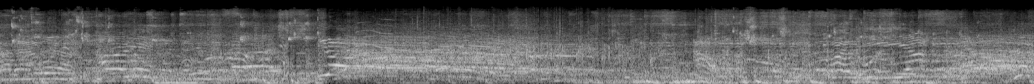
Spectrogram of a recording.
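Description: A basketball bouncing as players dribble, under voices and background music.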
